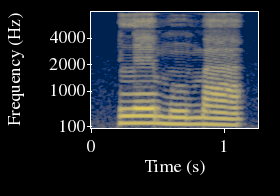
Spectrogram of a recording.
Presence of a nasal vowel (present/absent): present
